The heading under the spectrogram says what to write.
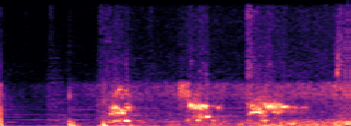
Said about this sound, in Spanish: Oh, allá atrás de usted hay un perro. ¿Me puede decir si por favor deja de ladrar?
